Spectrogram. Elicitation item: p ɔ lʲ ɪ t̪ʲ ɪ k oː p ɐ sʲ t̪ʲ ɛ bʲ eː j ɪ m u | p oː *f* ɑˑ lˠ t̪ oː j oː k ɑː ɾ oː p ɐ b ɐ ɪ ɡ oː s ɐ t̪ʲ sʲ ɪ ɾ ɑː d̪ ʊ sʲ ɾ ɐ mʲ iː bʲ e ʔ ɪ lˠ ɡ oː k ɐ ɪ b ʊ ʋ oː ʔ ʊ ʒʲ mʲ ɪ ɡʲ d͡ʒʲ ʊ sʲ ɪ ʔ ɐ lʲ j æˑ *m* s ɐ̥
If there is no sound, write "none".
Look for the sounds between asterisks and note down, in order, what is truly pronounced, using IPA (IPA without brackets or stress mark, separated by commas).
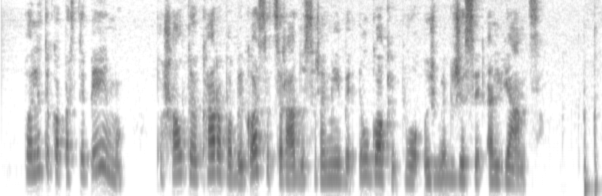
ʃ, n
